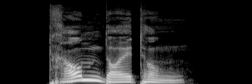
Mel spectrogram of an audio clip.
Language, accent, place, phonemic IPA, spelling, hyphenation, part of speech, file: German, Germany, Berlin, /ˈtʁaʊ̯mˌdɔɪ̯tʊŋ/, Traumdeutung, Traum‧deu‧tung, noun, De-Traumdeutung.ogg
- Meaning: interpretation of dreams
